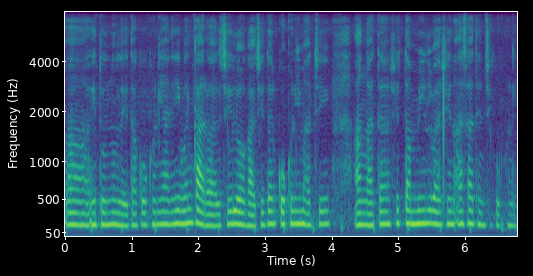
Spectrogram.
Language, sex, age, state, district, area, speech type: Goan Konkani, male, 18-30, Goa, Salcete, urban, spontaneous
